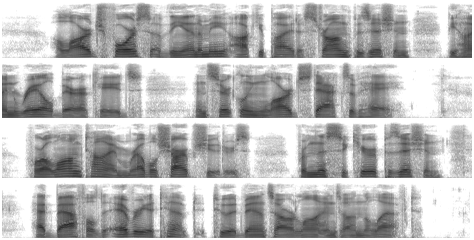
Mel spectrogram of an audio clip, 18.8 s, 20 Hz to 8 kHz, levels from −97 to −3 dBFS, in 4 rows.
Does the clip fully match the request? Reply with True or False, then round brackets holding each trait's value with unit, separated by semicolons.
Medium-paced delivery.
False (130 wpm)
